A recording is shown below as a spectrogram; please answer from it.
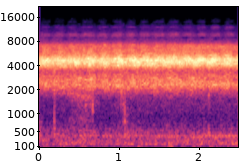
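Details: Cicadas sing loudly in a steady, high-pitched, unbroken buzz on France's Atlantic coast, heard while cycling.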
